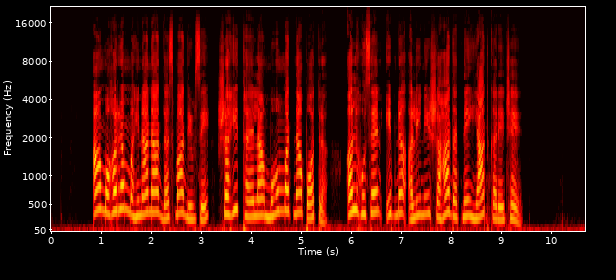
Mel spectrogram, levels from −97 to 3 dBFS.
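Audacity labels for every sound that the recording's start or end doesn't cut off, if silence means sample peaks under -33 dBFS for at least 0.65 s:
0.850000	9.310000	sound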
